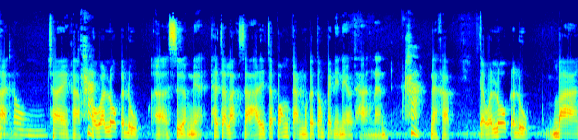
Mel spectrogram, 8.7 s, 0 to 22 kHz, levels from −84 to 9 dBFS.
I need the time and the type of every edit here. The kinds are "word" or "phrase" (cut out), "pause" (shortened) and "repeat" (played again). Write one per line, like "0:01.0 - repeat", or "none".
0:03.1 - pause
